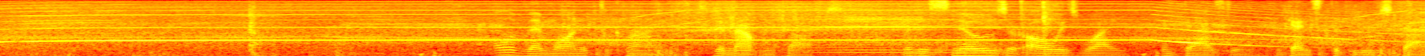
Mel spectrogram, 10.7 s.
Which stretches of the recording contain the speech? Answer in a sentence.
You can hear the speech from 3.7 to 10.6 s.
